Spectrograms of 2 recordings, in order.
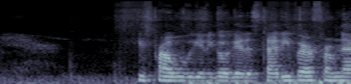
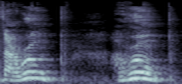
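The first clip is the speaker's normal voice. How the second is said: spooky thumping; 2 semitones higher, 9 dB louder than usual. Acted. Ghost's clunky sounds imitated.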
